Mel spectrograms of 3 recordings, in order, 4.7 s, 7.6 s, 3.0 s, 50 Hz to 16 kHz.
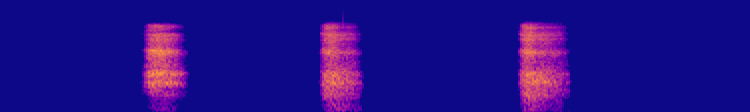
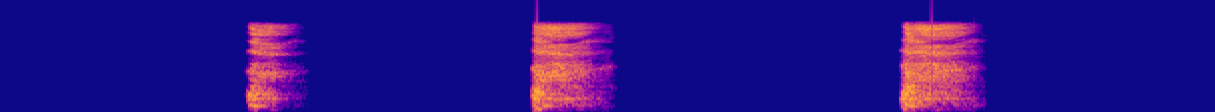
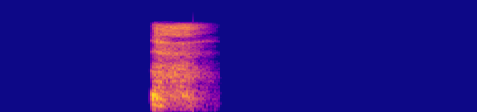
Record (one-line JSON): {"exhalation_length": "4.7 s", "exhalation_amplitude": 13959, "exhalation_signal_mean_std_ratio": 0.29, "three_cough_length": "7.6 s", "three_cough_amplitude": 32768, "three_cough_signal_mean_std_ratio": 0.28, "cough_length": "3.0 s", "cough_amplitude": 29288, "cough_signal_mean_std_ratio": 0.25, "survey_phase": "beta (2021-08-13 to 2022-03-07)", "age": "18-44", "gender": "Female", "wearing_mask": "No", "symptom_cough_any": true, "symptom_new_continuous_cough": true, "symptom_shortness_of_breath": true, "symptom_fatigue": true, "symptom_onset": "6 days", "smoker_status": "Never smoked", "respiratory_condition_asthma": true, "respiratory_condition_other": false, "recruitment_source": "Test and Trace", "submission_delay": "1 day", "covid_test_result": "Positive", "covid_test_method": "RT-qPCR", "covid_ct_value": 23.9, "covid_ct_gene": "ORF1ab gene"}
